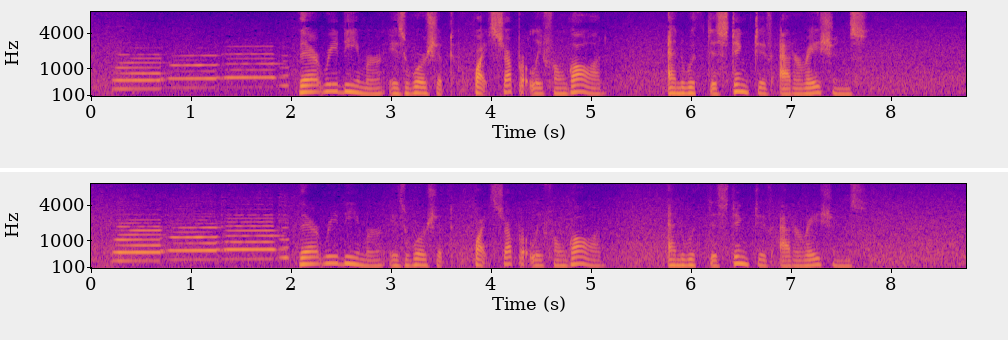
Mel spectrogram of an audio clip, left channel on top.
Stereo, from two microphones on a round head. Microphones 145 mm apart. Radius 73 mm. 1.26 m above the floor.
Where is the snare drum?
No snare drum in this recording.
